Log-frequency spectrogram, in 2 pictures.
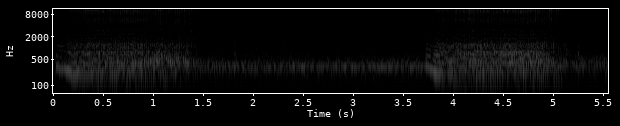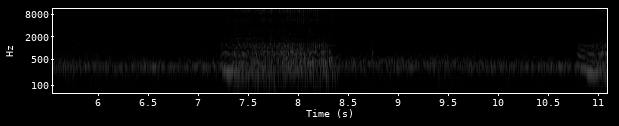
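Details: Rhythmic rattling snores on each breath in, about four in eleven seconds with quiet exhalations between, in a small quiet room; ordinary snoring.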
